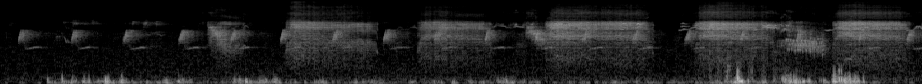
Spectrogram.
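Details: Myna young waiting in the nest as the parents bring white pellets of food, giving harsh, hissing, high-pitched begging bursts in irregular runs, with low rustling and thumping sounds beneath.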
